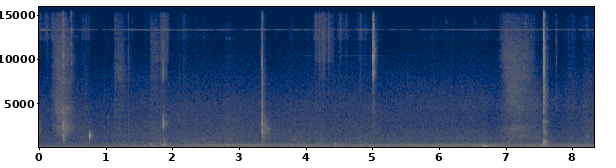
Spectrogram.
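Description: Light handling noises of hands working picture-hanging wire on a metal picture frame: a few scattered soft clicks and ticks over a low steady hum, with a faint steady tone joining about two seconds in.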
